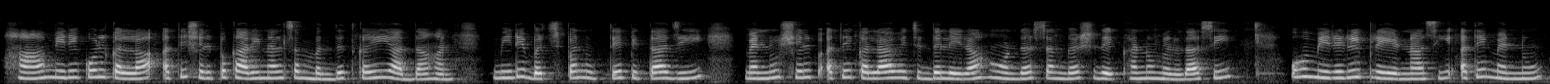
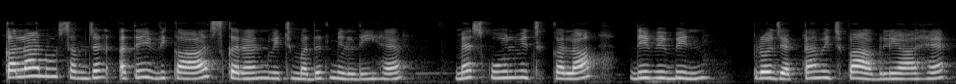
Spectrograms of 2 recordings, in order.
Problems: none marked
